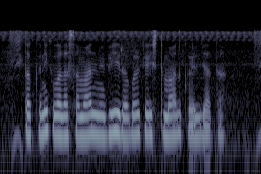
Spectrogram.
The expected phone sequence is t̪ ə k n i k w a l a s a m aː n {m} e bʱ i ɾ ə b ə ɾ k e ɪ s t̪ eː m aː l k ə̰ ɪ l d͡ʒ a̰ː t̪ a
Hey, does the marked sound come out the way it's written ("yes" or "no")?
yes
